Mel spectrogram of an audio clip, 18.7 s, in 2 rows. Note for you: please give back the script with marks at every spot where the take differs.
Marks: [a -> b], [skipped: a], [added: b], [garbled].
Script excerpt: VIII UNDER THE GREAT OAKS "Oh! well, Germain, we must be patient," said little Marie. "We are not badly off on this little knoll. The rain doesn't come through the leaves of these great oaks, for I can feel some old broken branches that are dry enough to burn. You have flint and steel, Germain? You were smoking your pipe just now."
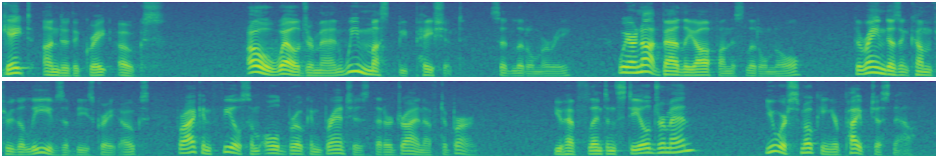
[VIII -> Gate] UNDER THE GREAT OAKS "Oh! well, Germain, we must be patient," said little Marie. "We are not badly off on this little knoll. The rain doesn't come through the leaves of these great oaks, for I can feel some old broken branches that are dry enough to burn. You have flint and steel, Germain? You were smoking your pipe just now."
